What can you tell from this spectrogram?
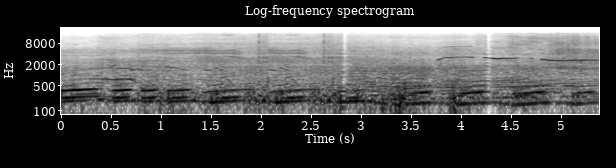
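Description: Small motorcycle engine revved hard in quick repeated bursts, its pitch climbing with each one, as the bike spins and drifts in circles on concrete. A high tyre squeal comes in past the middle.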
